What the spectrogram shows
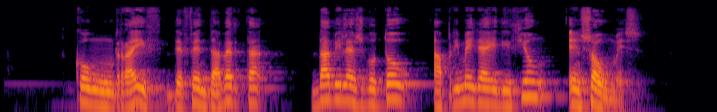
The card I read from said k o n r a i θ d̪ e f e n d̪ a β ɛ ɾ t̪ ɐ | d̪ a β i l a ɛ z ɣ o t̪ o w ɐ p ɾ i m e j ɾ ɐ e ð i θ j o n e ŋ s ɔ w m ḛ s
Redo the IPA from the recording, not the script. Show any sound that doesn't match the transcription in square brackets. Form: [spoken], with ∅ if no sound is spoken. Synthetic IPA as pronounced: k o [ŋ] r a i θ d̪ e f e n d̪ a β ɛ ɾ t̪ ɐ | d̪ a β i l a [e] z ɣ o t̪ o w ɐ p ɾ i m e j ɾ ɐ e ð i θ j o [ŋ] e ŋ s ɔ w m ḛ s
